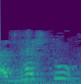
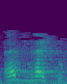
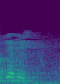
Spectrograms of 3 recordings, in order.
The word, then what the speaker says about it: أجهشت: أما قول أجهشت فهو بالجيم والشين المعجمة والهمزة والهاء مفتوحتان، أجهشت كما نطق هكذا وقع في الأصول التي رأيناها.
